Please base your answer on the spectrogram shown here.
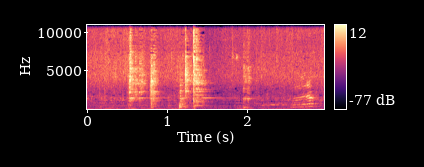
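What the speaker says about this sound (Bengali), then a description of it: "এপাশে তো ওলকপি ভাজা হচ্ছে" Kohlrabi frying in hot oil in a pan, a low sizzle under sharp scrapes and clinks of a spatula against the pan, with a few faint voice sounds.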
